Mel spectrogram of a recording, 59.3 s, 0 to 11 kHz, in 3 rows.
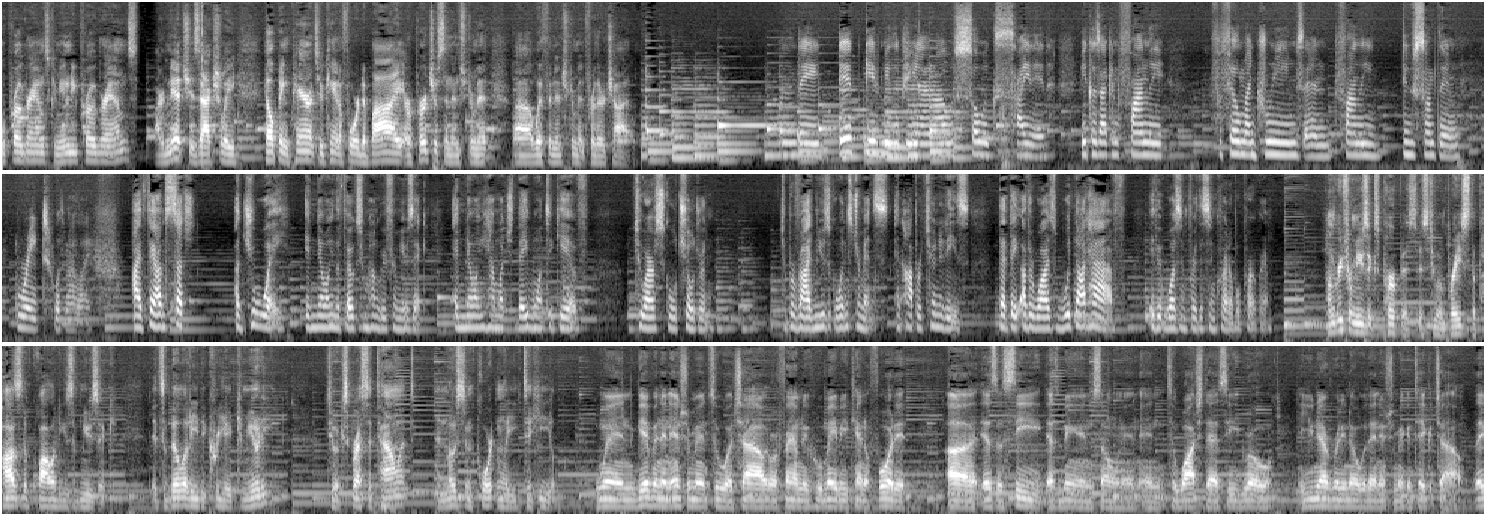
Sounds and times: Speech: 0.0 - 8.4, 10.4 - 15.5, 16.2 - 22.3, 22.9 - 27.5, 28.2 - 29.2, 30.2 - 36.7, 37.4 - 41.0, 41.6 - 43.1, 43.9 - 59.2
Music: 0.0 - 59.2.

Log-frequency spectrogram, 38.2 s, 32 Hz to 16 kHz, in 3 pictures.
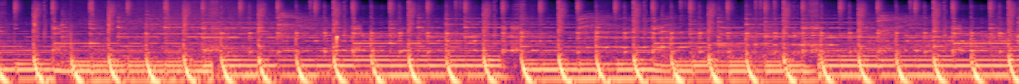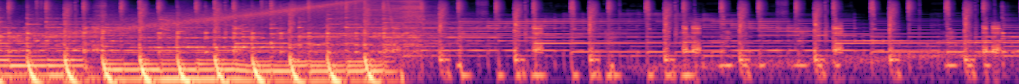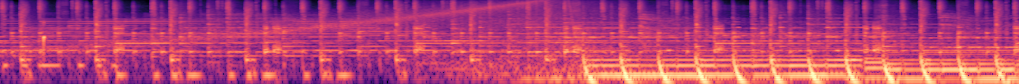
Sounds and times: Music: 0.0 - 38.2.

